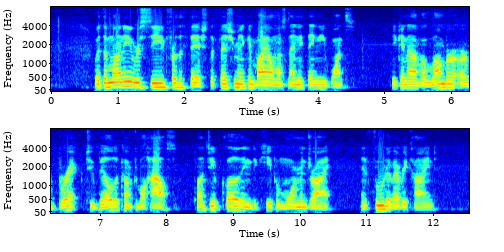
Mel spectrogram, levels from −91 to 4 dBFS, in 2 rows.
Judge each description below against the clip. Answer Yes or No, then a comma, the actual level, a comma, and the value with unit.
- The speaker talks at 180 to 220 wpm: Yes, average, 195 wpm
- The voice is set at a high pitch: No, low, 115 Hz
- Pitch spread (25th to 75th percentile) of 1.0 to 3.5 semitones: No, average, 3.9 semitones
